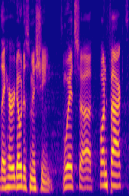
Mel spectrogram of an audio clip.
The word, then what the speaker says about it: Herodotus: Uh, when, how did you guys come up with the with the need for Her- Her- how you how, how you pronounce it? – Her- Herodotus. – Herodotus.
